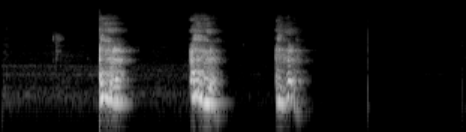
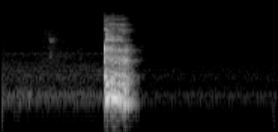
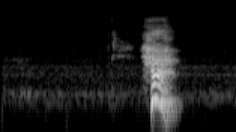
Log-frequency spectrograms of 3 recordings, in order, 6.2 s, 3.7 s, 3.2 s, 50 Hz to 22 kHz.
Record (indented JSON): {
  "three_cough_length": "6.2 s",
  "three_cough_amplitude": 32767,
  "three_cough_signal_mean_std_ratio": 0.32,
  "cough_length": "3.7 s",
  "cough_amplitude": 28739,
  "cough_signal_mean_std_ratio": 0.26,
  "exhalation_length": "3.2 s",
  "exhalation_amplitude": 32438,
  "exhalation_signal_mean_std_ratio": 0.28,
  "survey_phase": "beta (2021-08-13 to 2022-03-07)",
  "age": "65+",
  "gender": "Male",
  "wearing_mask": "No",
  "symptom_none": true,
  "smoker_status": "Ex-smoker",
  "respiratory_condition_asthma": false,
  "respiratory_condition_other": false,
  "recruitment_source": "REACT",
  "submission_delay": "4 days",
  "covid_test_result": "Negative",
  "covid_test_method": "RT-qPCR",
  "influenza_a_test_result": "Negative",
  "influenza_b_test_result": "Negative"
}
